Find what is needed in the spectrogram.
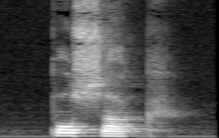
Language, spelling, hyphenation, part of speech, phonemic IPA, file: Dutch, postzak, post‧zak, noun, /ˈpɔst.sɑk/, Nl-postzak.ogg
- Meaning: a mailbag (large bag for transporting mail in large quantities)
